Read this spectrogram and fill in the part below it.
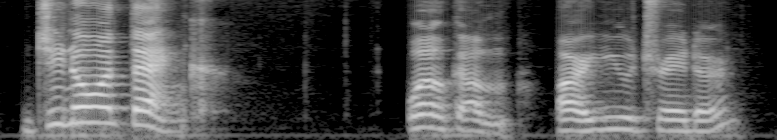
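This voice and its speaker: A put-on character voice, female-sounding and resonant, at a medium pitch and moderate pace, in a very clean recording with a silent background. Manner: sonorous, resonant.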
